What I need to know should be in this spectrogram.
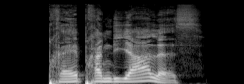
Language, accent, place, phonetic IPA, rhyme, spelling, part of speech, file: German, Germany, Berlin, [pʁɛpʁanˈdi̯aːləs], -aːləs, präprandiales, adjective, De-präprandiales.ogg
- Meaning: strong/mixed nominative/accusative neuter singular of präprandial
